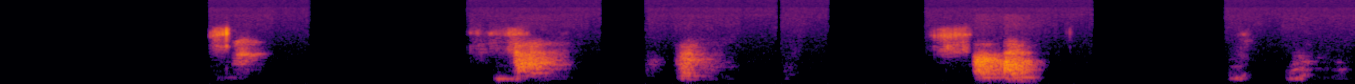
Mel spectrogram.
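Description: A marker squeaks briefly on a whiteboard.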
